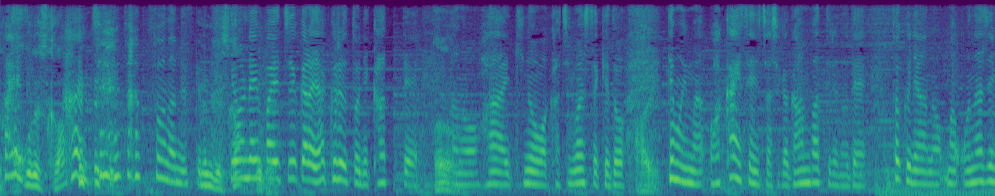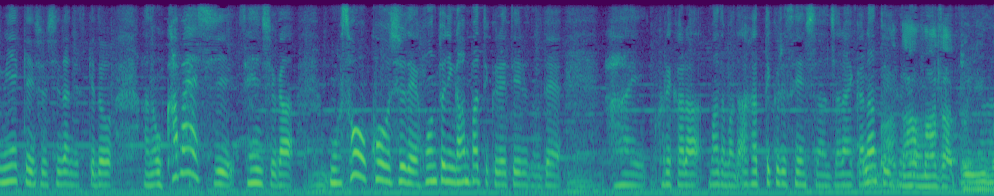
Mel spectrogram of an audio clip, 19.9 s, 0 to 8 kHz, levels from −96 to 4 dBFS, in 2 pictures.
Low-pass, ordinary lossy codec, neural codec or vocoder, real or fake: 7.2 kHz; none; none; real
